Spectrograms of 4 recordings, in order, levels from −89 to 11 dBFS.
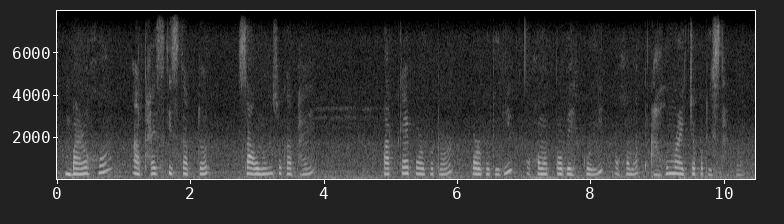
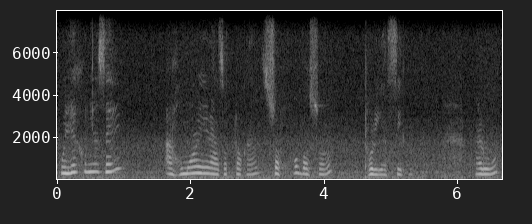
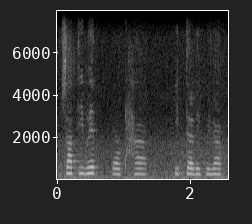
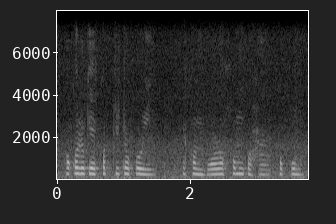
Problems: constant background noise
